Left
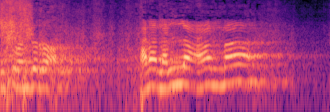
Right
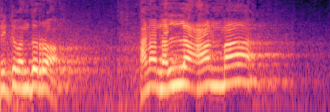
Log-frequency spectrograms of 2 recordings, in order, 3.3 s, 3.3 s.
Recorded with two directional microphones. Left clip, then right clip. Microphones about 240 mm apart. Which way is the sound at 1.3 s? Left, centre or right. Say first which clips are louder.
Right 6 dB; right.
